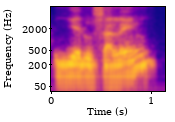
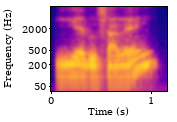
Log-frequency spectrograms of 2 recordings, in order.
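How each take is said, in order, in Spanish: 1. Usa las vocales del griego erasmiano. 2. Usa las vocales del griego erasmiano.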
